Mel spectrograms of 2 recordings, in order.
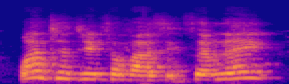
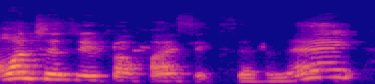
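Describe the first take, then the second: First: The counting is faster. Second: The counting is slower.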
